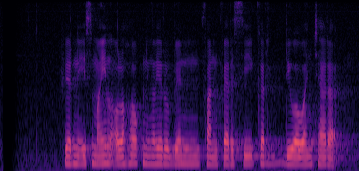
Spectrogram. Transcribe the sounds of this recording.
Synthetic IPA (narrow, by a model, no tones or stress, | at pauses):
firniːsmailɔ̰lɔɦɔk̚niŋaliɾubɛnfanfɛrsikɨrdiwawaɲt͡ʃaɾa̰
